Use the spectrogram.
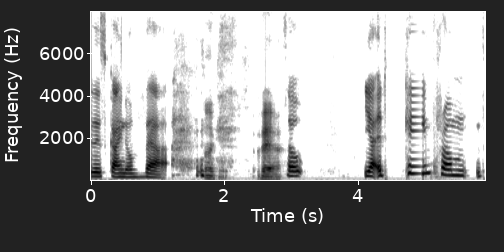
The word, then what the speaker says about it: Vea: by the way, it's not V, it's Ver. Ver? It's pronounced Ver.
